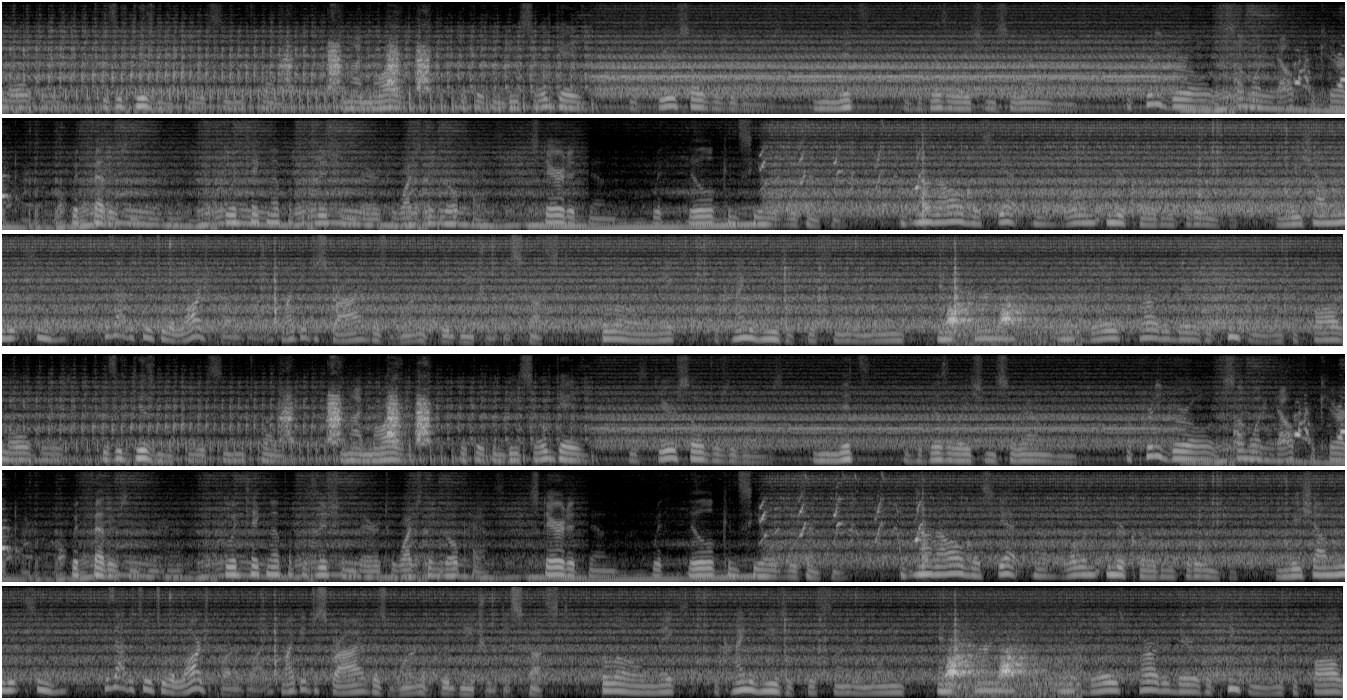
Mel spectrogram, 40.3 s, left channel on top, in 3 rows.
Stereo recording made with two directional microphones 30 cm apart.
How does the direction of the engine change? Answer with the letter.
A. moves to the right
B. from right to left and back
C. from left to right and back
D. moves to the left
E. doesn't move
E.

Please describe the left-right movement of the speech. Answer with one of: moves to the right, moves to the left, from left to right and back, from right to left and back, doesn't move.
doesn't move.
